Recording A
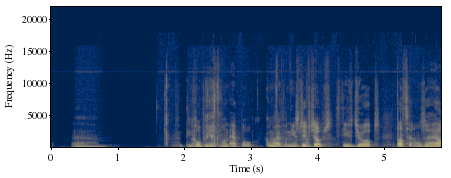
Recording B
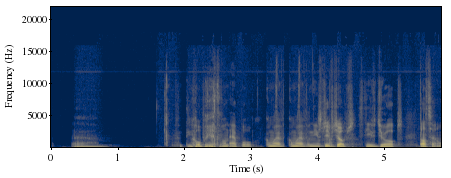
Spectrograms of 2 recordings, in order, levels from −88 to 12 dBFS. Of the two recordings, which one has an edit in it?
B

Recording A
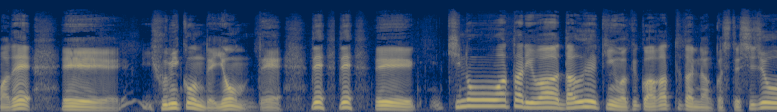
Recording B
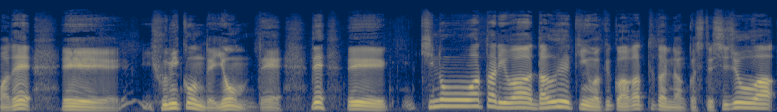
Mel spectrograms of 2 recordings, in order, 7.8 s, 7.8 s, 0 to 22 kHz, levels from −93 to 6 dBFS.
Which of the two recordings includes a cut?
A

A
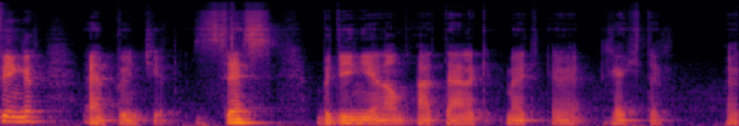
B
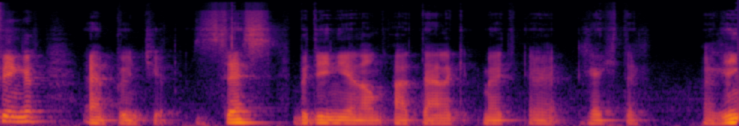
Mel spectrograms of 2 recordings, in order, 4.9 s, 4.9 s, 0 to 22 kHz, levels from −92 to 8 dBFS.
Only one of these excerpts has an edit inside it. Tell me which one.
B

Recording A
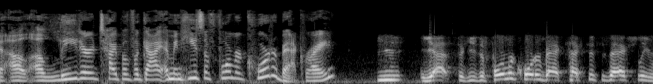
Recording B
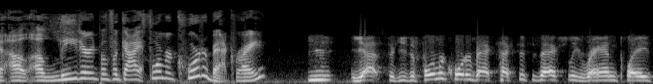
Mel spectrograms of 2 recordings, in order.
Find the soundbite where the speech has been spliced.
B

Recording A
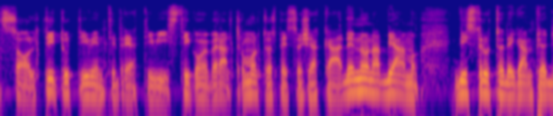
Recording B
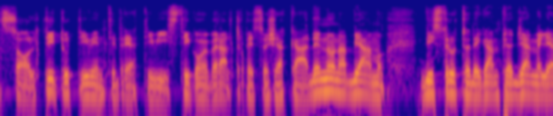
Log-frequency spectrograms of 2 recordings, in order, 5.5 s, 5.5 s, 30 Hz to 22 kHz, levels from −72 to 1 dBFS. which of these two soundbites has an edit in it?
B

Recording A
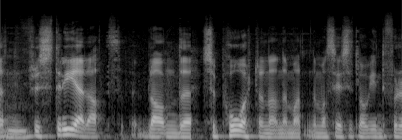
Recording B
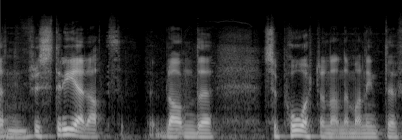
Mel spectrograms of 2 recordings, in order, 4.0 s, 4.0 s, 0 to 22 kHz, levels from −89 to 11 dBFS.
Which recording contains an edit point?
A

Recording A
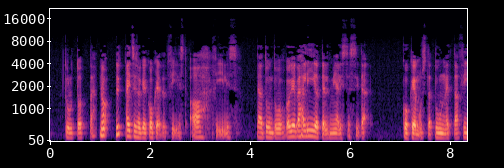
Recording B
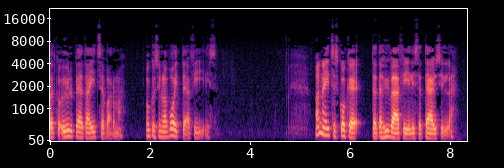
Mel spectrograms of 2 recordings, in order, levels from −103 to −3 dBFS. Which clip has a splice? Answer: A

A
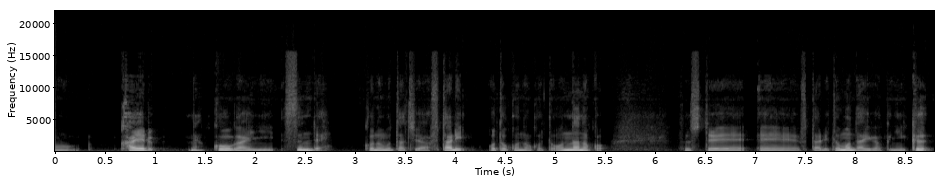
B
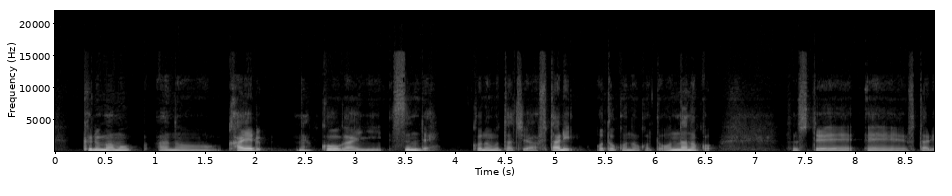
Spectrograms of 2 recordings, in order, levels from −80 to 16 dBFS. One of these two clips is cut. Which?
B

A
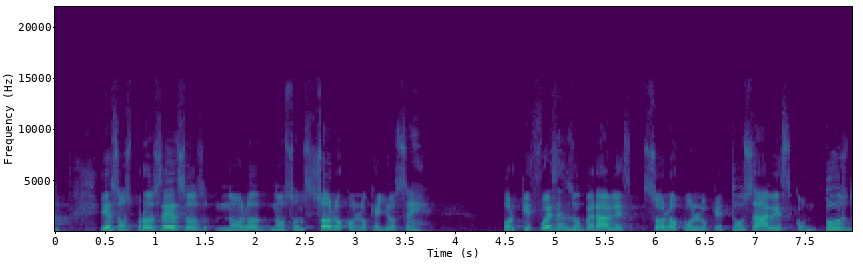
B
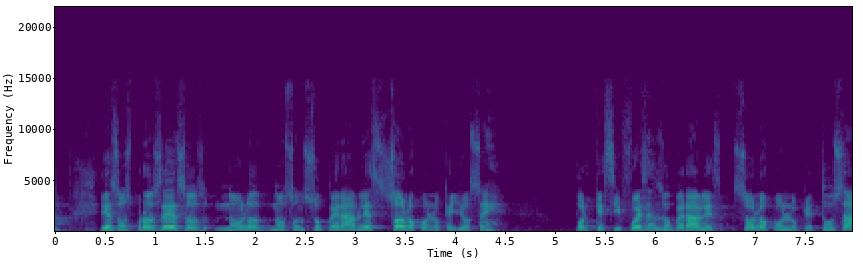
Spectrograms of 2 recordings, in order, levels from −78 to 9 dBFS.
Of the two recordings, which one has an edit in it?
A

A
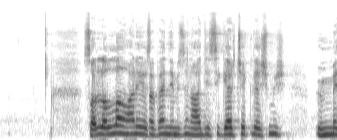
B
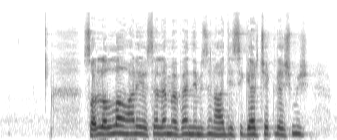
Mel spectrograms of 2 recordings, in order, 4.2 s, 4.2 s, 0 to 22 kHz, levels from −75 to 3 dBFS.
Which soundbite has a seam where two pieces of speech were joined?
A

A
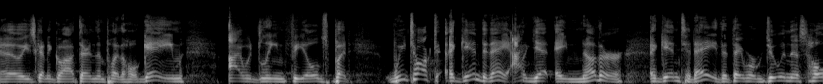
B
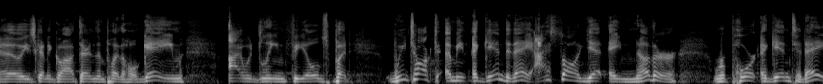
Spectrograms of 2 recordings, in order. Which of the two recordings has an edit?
A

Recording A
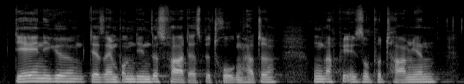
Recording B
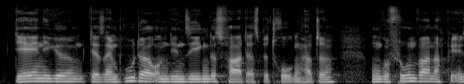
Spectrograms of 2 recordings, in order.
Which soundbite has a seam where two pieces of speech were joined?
A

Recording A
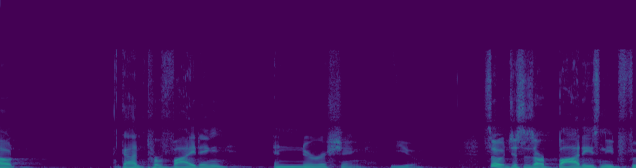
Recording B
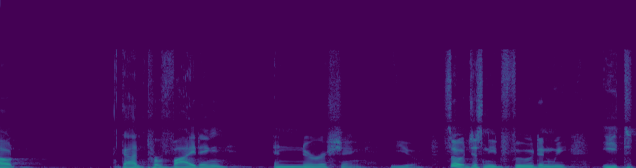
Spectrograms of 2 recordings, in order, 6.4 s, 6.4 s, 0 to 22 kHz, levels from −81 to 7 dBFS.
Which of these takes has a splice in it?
B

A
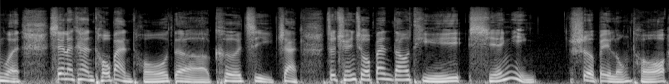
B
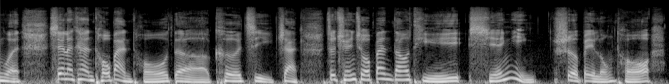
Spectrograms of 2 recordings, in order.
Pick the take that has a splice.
B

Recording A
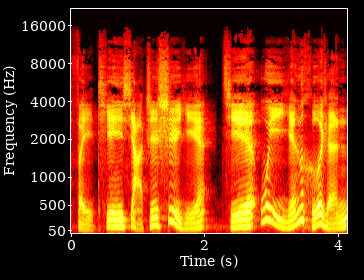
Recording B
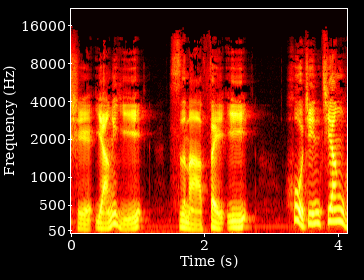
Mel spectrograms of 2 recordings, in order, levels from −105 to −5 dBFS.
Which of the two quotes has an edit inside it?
A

